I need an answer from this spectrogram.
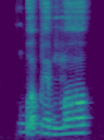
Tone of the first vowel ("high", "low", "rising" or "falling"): high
